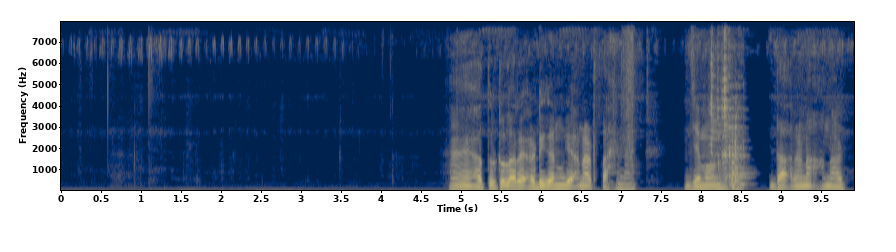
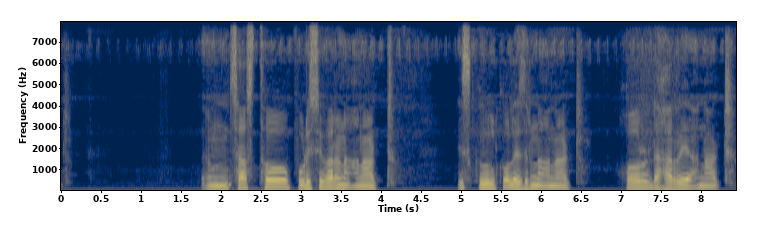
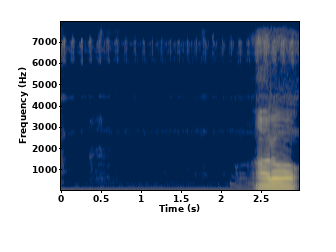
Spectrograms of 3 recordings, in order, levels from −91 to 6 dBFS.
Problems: background sounds at intervals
